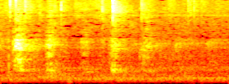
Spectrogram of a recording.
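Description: Lhasa Apso puppy giving three short barks during play, the first the loudest.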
